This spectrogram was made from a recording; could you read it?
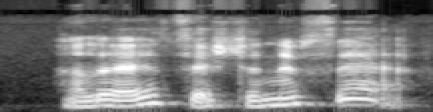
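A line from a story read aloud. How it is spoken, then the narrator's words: Jester exclaiming. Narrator (Ukrainian): вигукнув блазень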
